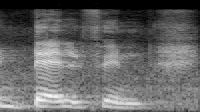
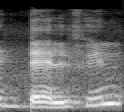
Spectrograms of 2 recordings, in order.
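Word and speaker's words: Delfin: डेलफिन। कैसे पढ़ेंगे? डेलफिन।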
